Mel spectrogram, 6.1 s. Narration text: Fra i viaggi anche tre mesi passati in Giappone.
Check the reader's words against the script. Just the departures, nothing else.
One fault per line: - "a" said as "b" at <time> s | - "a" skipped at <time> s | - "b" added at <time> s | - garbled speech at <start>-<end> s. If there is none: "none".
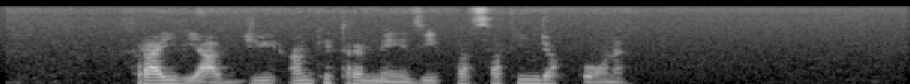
none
